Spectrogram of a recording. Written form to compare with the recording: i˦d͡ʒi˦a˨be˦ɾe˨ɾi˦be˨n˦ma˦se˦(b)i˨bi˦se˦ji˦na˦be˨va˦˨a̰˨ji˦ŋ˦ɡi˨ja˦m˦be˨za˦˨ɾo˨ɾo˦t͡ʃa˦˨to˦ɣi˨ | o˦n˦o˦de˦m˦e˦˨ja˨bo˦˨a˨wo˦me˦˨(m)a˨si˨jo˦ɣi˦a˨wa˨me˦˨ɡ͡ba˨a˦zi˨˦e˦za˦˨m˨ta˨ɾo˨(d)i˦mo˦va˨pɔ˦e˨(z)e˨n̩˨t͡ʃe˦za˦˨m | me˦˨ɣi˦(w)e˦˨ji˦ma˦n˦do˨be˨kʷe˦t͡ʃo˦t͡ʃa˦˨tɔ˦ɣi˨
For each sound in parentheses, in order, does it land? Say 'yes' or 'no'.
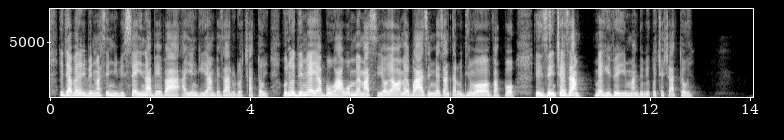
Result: no, yes, yes, yes, no

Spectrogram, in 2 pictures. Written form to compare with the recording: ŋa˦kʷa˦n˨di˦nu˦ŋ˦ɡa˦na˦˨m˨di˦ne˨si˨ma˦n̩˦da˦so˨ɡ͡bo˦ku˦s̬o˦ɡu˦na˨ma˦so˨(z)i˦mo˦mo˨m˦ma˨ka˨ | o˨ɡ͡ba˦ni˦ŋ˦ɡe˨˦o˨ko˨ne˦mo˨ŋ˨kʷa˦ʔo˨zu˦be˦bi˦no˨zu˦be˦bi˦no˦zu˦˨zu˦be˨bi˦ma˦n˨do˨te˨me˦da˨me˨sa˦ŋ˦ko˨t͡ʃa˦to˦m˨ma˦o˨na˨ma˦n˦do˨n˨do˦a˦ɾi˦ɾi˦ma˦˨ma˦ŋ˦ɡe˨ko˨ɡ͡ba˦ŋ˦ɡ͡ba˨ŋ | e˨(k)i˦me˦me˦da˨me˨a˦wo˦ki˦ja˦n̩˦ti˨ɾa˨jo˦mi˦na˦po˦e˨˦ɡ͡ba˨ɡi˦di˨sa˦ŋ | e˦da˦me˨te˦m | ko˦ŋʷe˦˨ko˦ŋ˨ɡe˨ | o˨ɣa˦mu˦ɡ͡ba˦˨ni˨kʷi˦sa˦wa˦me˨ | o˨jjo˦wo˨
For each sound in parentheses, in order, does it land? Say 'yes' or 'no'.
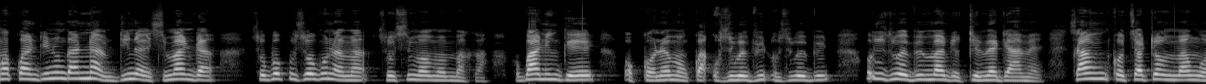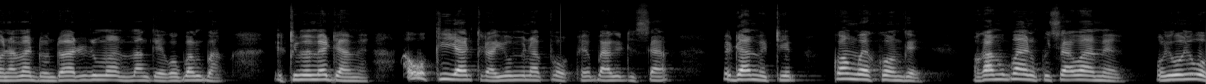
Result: no, no

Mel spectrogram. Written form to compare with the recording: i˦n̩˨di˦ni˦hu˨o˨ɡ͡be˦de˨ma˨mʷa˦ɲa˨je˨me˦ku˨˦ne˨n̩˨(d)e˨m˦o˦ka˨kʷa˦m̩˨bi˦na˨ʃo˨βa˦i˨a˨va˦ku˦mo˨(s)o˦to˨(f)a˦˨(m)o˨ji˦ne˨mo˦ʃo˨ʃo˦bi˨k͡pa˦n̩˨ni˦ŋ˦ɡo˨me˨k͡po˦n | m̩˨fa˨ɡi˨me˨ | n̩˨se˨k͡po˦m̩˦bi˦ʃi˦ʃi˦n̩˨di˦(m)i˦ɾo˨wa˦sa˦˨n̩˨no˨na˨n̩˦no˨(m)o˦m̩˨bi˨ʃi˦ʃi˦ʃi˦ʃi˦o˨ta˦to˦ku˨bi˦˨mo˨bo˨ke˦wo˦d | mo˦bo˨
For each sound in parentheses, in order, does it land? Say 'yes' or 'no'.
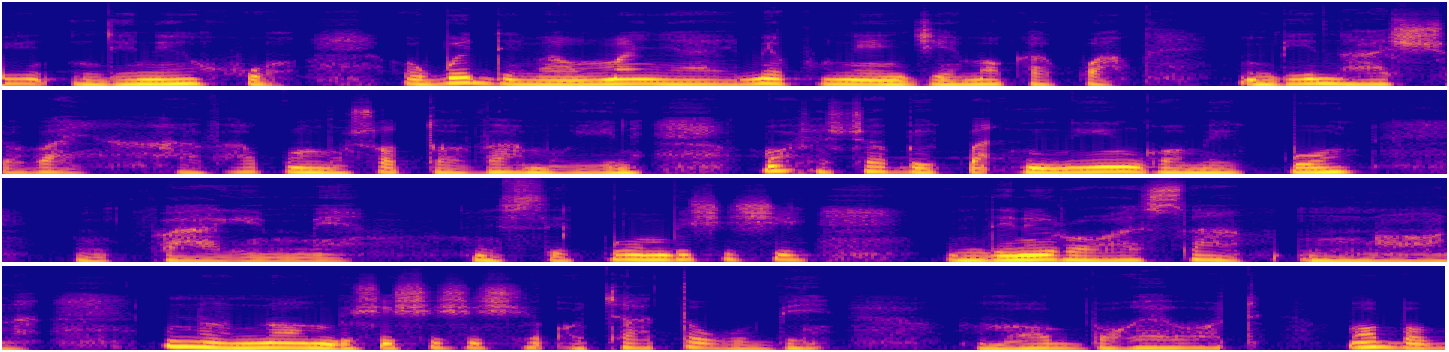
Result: no, yes, no, yes, no, no

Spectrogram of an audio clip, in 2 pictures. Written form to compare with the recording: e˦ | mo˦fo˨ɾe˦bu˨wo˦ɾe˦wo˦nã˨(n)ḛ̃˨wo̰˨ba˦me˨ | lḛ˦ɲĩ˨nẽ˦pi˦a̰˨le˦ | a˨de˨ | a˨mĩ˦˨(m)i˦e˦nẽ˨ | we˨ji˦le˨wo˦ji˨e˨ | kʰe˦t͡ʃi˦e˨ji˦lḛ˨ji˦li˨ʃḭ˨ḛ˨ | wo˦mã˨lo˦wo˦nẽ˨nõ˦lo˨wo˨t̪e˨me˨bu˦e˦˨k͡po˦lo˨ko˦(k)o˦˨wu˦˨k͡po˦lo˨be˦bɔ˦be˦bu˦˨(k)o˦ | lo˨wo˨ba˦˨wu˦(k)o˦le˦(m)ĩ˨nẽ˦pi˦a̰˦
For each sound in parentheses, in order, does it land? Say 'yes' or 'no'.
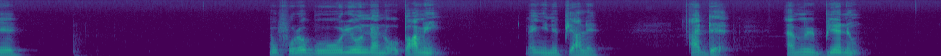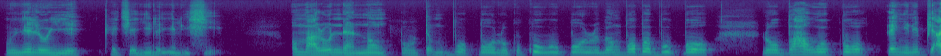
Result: yes, no, yes, no, no, no

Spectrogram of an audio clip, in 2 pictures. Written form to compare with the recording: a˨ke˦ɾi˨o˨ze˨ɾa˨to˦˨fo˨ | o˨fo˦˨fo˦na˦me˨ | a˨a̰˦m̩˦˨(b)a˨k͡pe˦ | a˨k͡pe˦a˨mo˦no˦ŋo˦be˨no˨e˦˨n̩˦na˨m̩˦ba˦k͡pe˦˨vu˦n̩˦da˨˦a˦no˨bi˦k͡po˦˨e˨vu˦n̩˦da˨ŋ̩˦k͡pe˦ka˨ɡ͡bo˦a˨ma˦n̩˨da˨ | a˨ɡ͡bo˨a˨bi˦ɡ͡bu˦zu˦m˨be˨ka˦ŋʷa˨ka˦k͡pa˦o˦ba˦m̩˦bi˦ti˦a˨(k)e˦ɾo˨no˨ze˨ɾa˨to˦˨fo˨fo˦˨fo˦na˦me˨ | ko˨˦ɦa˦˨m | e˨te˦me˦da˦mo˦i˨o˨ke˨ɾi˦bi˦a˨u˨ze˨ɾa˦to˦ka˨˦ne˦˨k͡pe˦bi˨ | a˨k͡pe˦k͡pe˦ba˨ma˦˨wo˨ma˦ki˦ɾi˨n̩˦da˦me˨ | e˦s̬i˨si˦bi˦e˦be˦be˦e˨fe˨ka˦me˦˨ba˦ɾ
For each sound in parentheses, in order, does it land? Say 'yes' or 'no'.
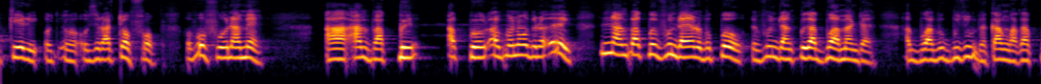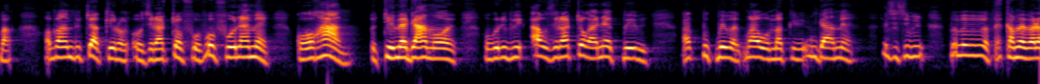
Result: yes, yes

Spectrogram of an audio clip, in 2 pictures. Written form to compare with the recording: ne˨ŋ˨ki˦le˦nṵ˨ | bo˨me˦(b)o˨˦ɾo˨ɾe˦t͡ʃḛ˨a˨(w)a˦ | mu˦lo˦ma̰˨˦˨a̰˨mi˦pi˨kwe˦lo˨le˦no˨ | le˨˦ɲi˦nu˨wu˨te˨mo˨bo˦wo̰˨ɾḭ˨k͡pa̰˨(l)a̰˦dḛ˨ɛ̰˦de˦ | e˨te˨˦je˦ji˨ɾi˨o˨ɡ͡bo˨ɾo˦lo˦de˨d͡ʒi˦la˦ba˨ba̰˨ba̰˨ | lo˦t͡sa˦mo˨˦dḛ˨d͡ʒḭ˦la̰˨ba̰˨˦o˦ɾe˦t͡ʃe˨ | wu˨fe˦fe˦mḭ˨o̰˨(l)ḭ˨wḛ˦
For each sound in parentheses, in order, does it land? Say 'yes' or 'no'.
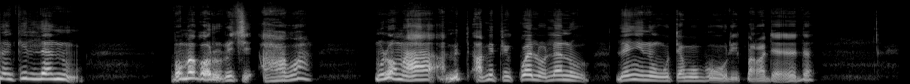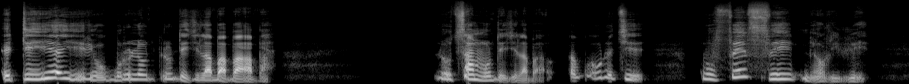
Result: no, yes, no, no

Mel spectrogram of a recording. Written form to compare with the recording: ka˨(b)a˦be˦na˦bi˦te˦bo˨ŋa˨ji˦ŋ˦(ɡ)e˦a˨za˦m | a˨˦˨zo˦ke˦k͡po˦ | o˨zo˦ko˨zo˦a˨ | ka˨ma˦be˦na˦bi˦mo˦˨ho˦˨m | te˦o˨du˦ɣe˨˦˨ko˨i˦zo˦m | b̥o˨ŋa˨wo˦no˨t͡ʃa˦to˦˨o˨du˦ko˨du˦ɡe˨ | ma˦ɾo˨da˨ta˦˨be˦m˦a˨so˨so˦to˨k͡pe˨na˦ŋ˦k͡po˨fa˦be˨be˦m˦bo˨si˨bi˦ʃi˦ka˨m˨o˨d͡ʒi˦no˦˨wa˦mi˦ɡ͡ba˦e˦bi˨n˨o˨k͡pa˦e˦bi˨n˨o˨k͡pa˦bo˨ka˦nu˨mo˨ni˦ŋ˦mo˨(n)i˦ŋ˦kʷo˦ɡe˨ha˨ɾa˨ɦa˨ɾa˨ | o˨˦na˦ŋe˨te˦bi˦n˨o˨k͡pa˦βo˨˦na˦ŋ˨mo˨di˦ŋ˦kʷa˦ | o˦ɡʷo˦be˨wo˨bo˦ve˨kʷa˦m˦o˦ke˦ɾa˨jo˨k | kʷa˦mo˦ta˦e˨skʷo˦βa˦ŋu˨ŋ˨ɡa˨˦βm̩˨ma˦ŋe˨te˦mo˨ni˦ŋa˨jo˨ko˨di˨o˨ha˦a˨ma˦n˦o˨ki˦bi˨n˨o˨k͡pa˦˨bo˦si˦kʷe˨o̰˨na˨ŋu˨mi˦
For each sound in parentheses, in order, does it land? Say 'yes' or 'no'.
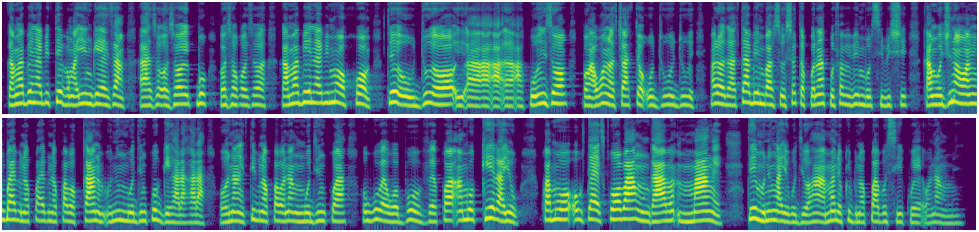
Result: no, yes, no

